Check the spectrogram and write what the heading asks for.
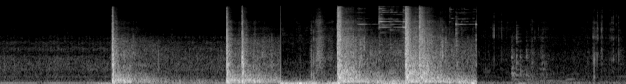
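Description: Gunfire: a single sharp shot about a second in, then a rapid string of shots from about two seconds that cuts off abruptly near five seconds.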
